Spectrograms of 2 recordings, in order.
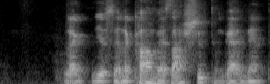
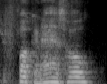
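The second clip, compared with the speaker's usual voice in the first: higher-pitched mock outrage; indignant retold cussing, pitched up; retold angry accusation; 8 semitones higher than usual. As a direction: accuse him, acting out the outrage. Confronts his cousin over the doll.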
